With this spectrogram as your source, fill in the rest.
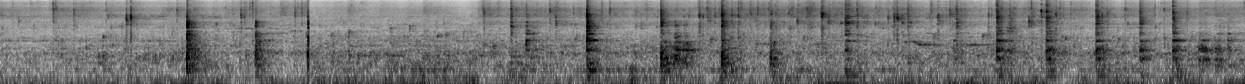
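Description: Samosas frying in ghee in a pan, a soft bubbling and sizzling bed broken by sharp clicks and scrapes as the pieces are turned, close and fairly quiet.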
